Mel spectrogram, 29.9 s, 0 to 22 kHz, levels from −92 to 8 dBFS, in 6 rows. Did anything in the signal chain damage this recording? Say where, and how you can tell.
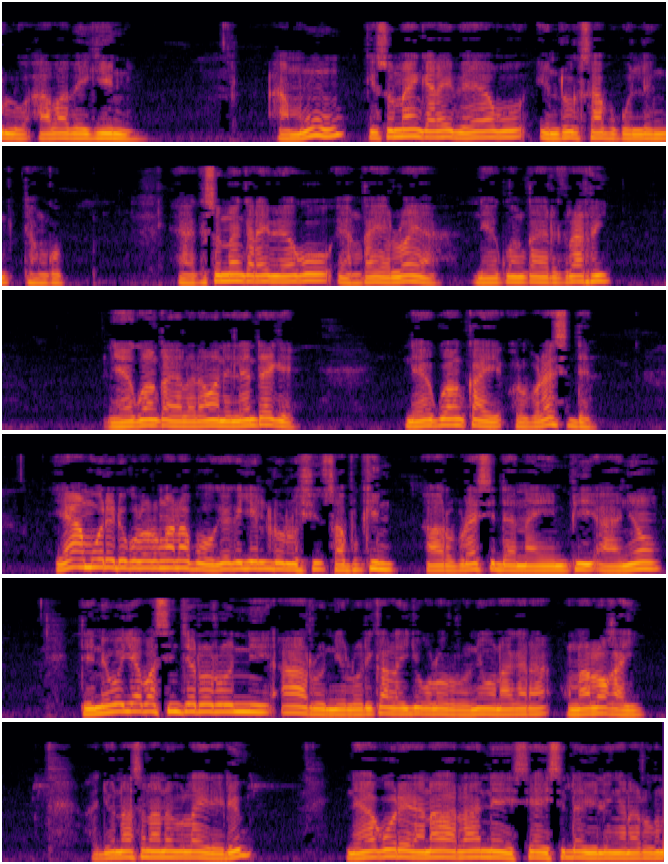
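Yes. Throughout the speech there is a watery, swirling quality, with s sounds turning chirpy and smeared, and nothing above 11.5 kHz. This points to the codec stage, likely MP3 compression at a low bitrate around 48 kbps, where the encoder cuts the treble and drops weak frequency lines frame by frame.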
